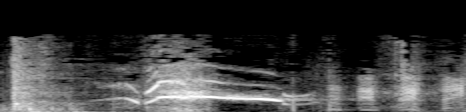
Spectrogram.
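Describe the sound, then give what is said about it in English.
A loud squealing creak swoops up and down, cut off by a sharp thud as a door slams shut and is locked, followed by a few fainter knocks and rattles. “The door is locked and closed upon you, Shadow.”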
